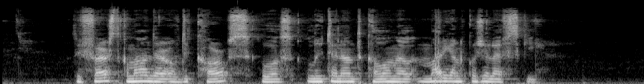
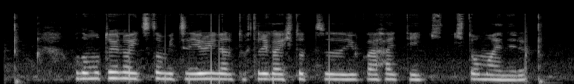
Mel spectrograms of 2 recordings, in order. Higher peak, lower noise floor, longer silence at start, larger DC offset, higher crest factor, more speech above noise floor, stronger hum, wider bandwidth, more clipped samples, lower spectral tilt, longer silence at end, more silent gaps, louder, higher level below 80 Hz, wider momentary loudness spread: first, 0 dBFS vs -4 dBFS; first, -47 dBFS vs -41 dBFS; first, 0.75 s vs 0.15 s; neither; about the same, 14 dB vs 16 dB; first, 34 dB vs 23 dB; neither; first, 15 kHz vs 11.5 kHz; neither; about the same, -4.5 dB/octave vs -5 dB/octave; first, 1 s vs 0.3 s; neither; first, -13 LUFS vs -19 LUFS; first, -40 dBFS vs -54 dBFS; second, 6 LU vs 19 LU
